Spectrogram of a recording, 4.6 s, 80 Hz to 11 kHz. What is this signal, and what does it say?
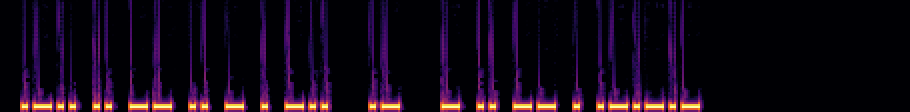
Morse code, heard as a keyed tone, about 40 wpm, 700 Hz. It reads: LIMITED A TIME.
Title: Sentences from Top 1000 Words - Review Part 6 - 40wpm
